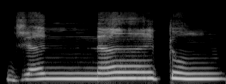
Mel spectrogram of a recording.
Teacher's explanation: तो जन्नातुन में देखिए अगेन आपने नून पे आपने hold for टू count, because ये अकमल गुन्ना है , and then stretch for टू count, जन्नतुम, ठीक है ना,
